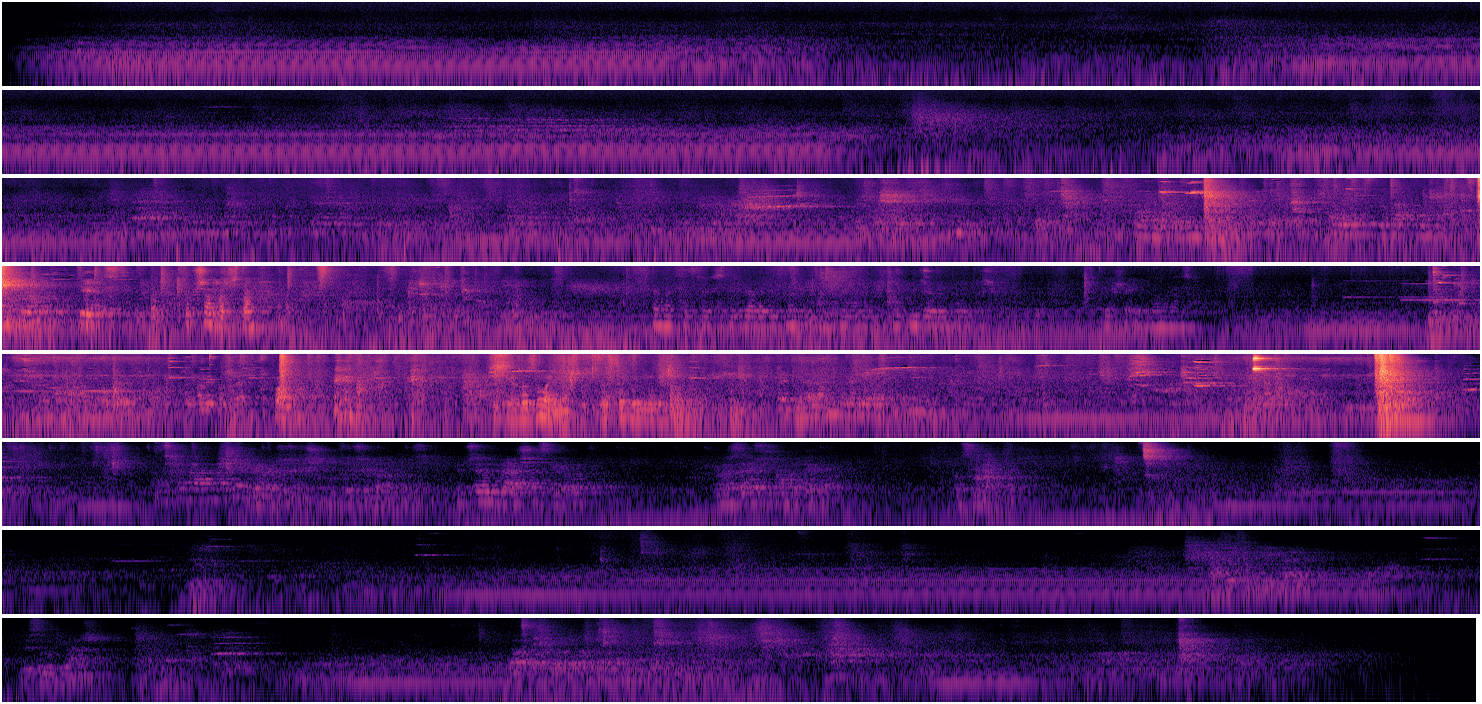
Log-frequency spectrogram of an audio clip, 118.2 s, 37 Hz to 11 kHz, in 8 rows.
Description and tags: cc castle elevator 031111
03.11.11: about 14.30. In fron of elevator in the Cultural Center Castle in Poznan/Poland. Sw. Marcin street. Sound of the elevator, people's steps, voices. In the background sound of the renovation.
